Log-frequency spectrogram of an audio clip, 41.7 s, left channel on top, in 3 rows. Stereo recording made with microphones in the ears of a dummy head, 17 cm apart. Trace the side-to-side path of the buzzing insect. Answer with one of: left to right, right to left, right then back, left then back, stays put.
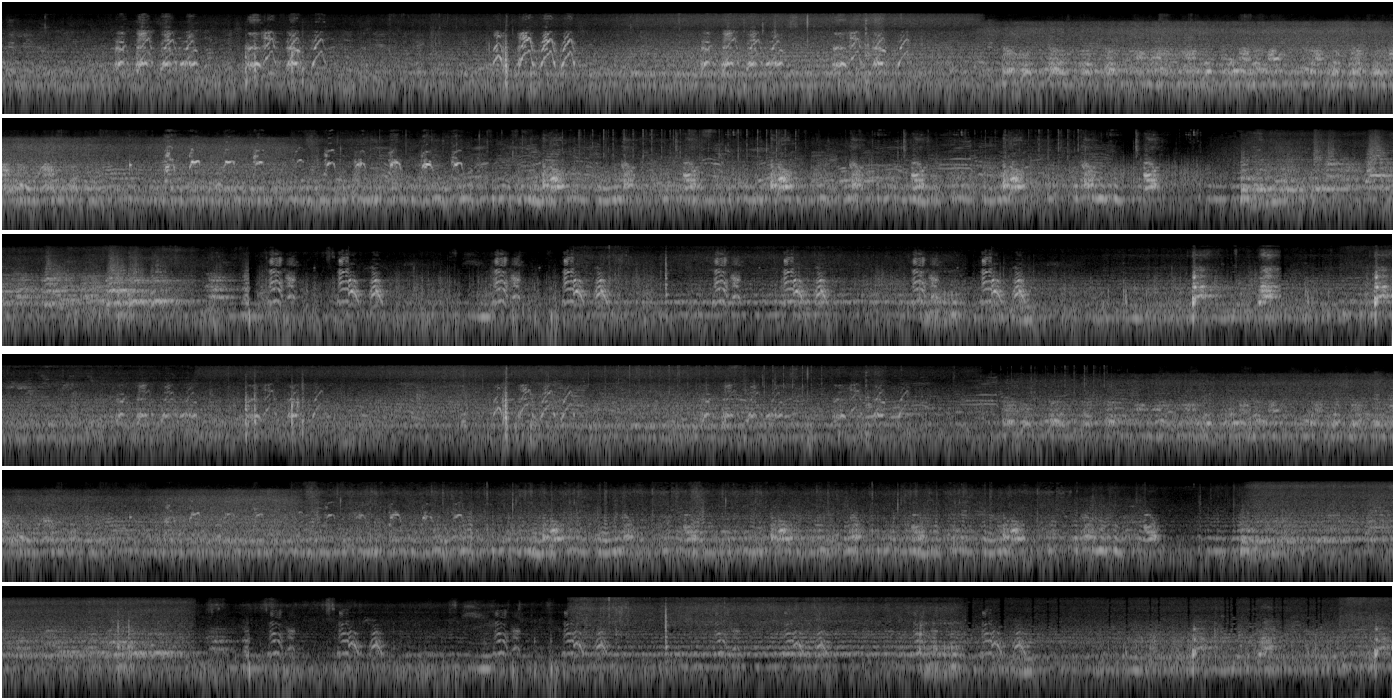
left then back.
